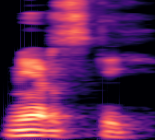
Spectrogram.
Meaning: vile, disgusting, abominable, nasty, odious
- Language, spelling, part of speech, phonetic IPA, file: Russian, мерзкий, adjective, [ˈmʲerskʲɪj], Ru-мерзкий.ogg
